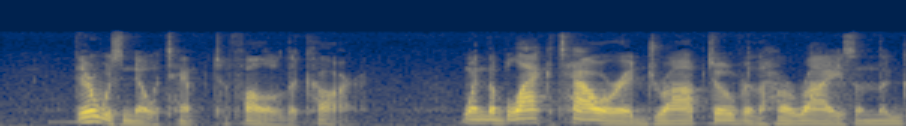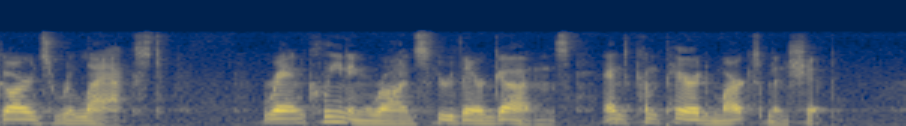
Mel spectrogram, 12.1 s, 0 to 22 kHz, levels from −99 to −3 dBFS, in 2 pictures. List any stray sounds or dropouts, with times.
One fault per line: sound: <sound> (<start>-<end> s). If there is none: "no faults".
no faults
